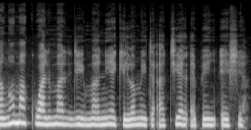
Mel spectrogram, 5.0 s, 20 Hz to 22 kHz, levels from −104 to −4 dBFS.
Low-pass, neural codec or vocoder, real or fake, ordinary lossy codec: 19.8 kHz; vocoder, 44.1 kHz, 128 mel bands every 512 samples, BigVGAN v2; fake; none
